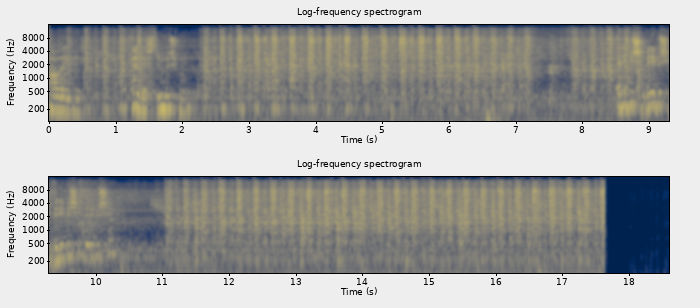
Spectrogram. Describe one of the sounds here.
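A grater rasps quickly and steadily against vegetables.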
